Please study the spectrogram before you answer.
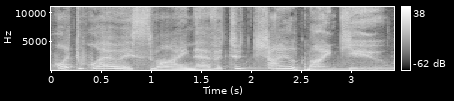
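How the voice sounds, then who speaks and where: A woman's voice: high-pitched, huge pitch swings, slow pace, vocal fry, voice pushed up, exaggerated voice. A woman voicing a fussy, childlike male gargoyle with pompous, archaic, theatrical phrasing in a storybook audiobook. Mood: huffy, dramatic. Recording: music behind.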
